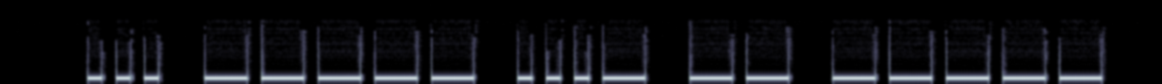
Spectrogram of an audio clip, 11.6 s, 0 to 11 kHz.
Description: Morse code, heard as a keyed tone, about 8 wpm, 800 Hz. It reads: S0VM0
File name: CW / DET / 1 6 1500C S B 8wpm 5142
